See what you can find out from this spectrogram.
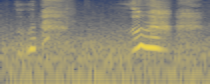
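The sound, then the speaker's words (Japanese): Deep breath drawn to calm down: a few airy inhale and exhale bursts with short, voiced, sighing tones, fairly loud. “とにかく落ち着いて、まずは深呼吸。”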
